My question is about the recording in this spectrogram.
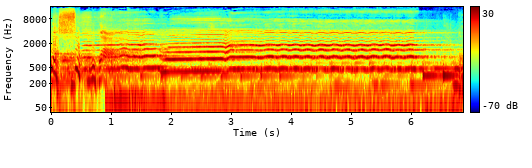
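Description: Live jaranan gamelan music: a long held, slightly wavering melody line over stepped mid-pitched notes and low sustained bass tones. A single sharp crack at the very start, fitting the dancer's pecut whip being cracked.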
